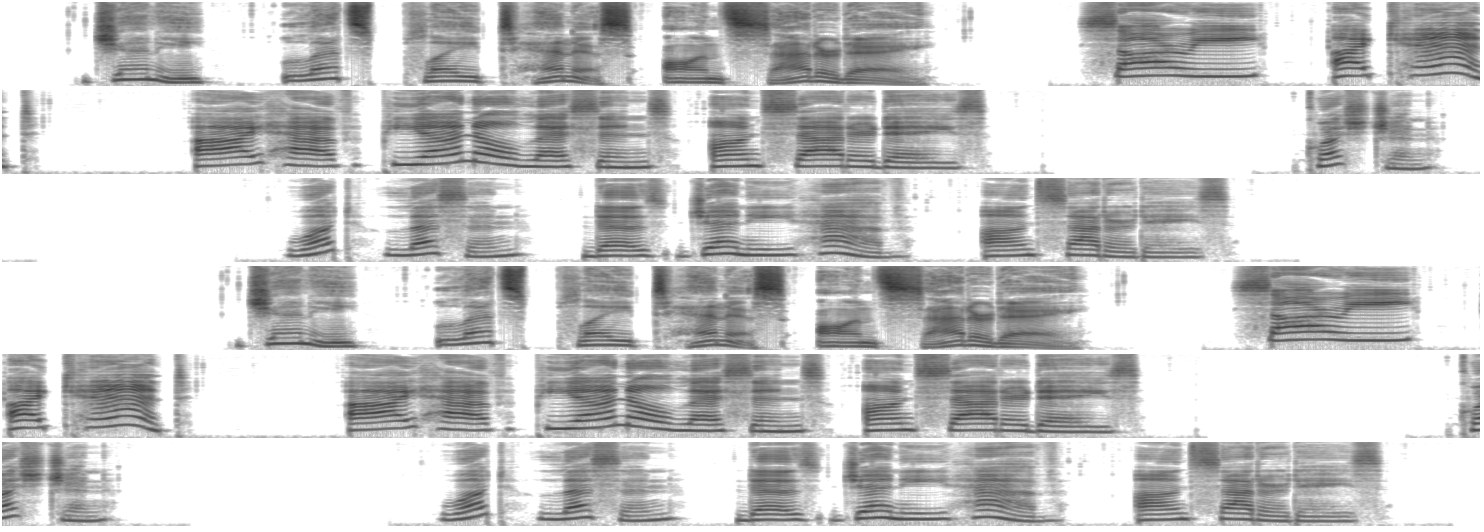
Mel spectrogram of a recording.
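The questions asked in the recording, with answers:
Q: What lesson does Jenny have on Saturdays?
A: Piano lessons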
